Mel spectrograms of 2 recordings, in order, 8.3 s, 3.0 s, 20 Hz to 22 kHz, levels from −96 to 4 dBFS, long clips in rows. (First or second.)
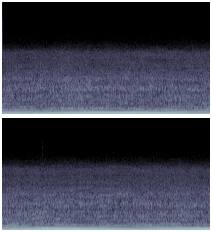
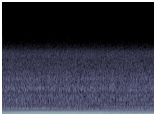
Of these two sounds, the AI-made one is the first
